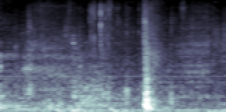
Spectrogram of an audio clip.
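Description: A large cardboard toy box being handled, with one sharp thunk about one and a half seconds in as it is set down on the table.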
